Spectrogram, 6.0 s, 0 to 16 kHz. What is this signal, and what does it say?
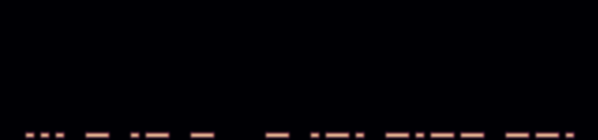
Morse code, heard as a keyed tone, about 16 wpm, 600 Hz. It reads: STAT TRYG
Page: Korte danske ord 16wpm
